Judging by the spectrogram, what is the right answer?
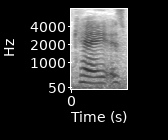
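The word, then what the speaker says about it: Cay: obviously pronounced caribbean key of course the other pronunciation would be caribbean k but how silly does that sound okay it's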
